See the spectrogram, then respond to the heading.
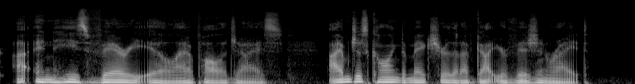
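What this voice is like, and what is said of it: Creepy, soothing put-on voice. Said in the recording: “you're not going to talk in that creepy voice during the ceremony, are you? ... I've heard that my voice is soothing”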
